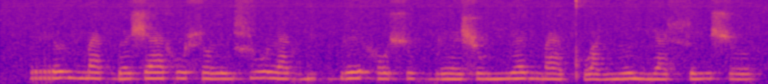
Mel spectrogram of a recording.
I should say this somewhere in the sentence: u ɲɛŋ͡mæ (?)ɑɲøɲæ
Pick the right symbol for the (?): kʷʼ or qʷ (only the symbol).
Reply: kʷʼ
